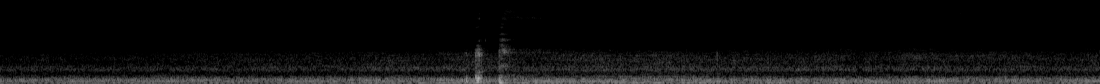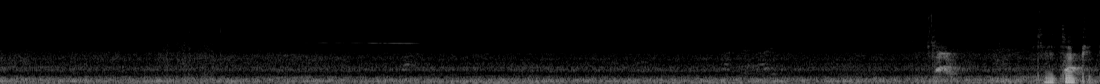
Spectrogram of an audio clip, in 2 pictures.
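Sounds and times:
faint high whistle: 13.9 - 15.3.

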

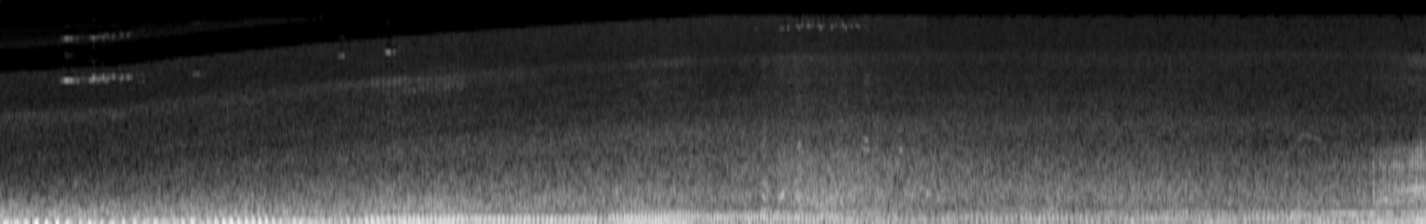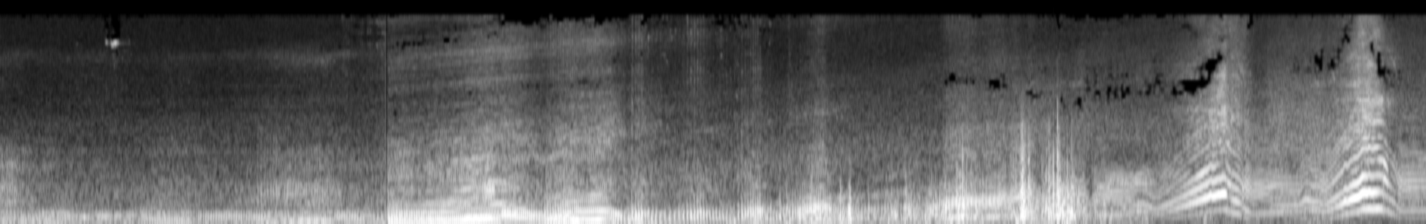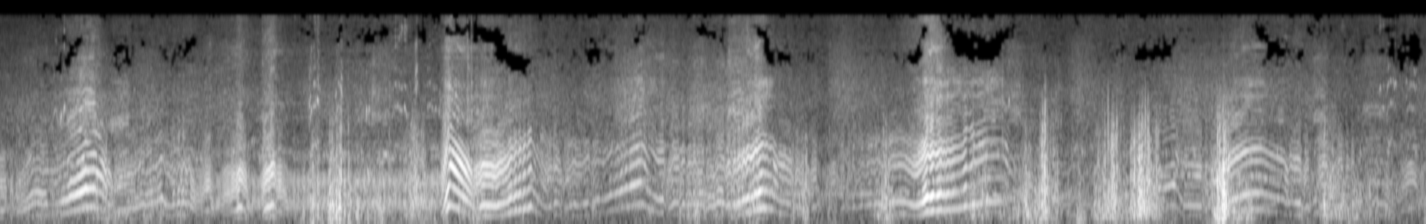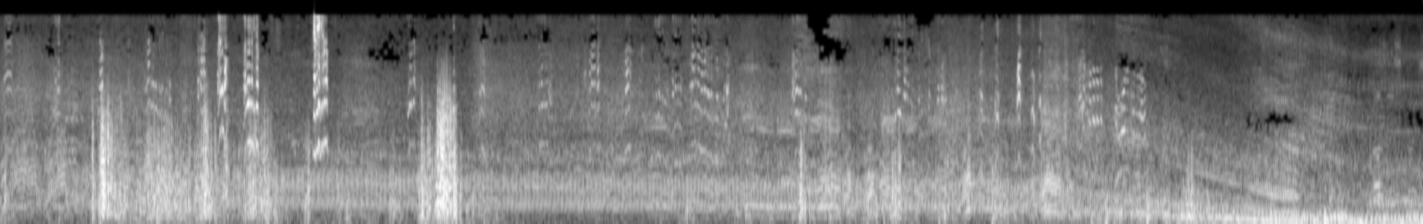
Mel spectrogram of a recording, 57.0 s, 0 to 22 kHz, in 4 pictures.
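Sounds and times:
motorcycle engine revving: 13.1 - 57.0.

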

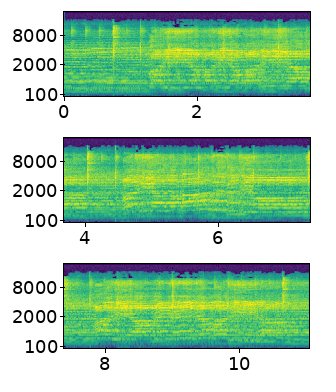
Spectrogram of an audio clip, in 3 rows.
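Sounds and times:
choir singing a hymn: 1.0 - 11.0.

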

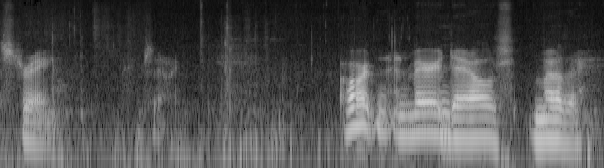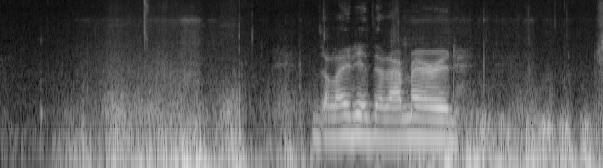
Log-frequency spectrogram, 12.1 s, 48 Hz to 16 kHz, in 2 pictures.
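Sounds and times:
faint breath: 2.1 - 2.8.

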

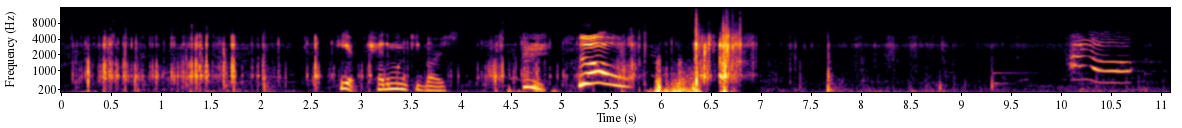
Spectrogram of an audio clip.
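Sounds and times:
plush toys rustling on microphone: 0.0 - 9.4
child's voice: 5.1 - 5.8, 10.1 - 10.9.

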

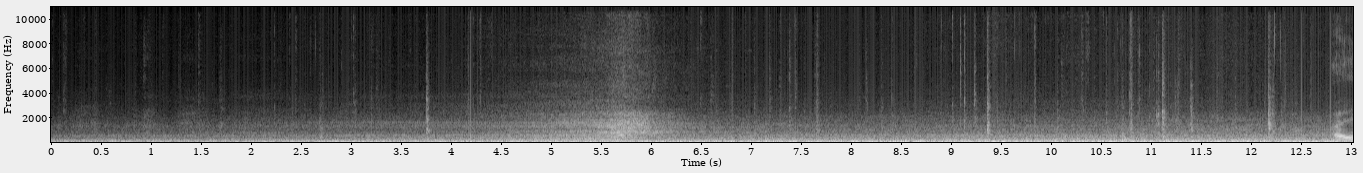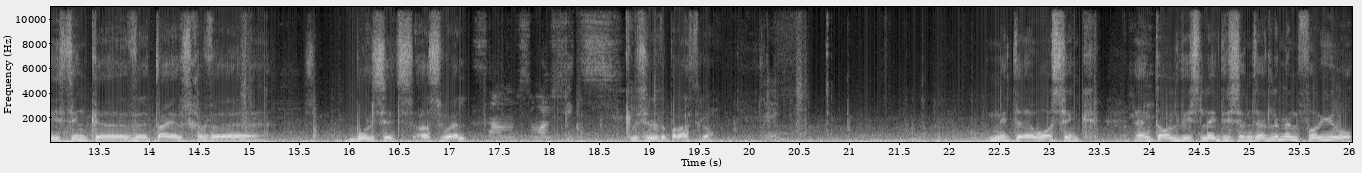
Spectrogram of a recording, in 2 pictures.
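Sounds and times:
car engine running: 0.0 - 26.0
road and tyre noise: 0.0 - 26.0
brief whoosh: 4.3 - 7.0.

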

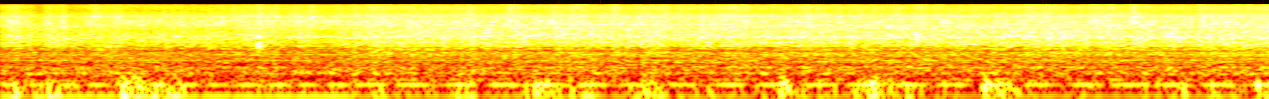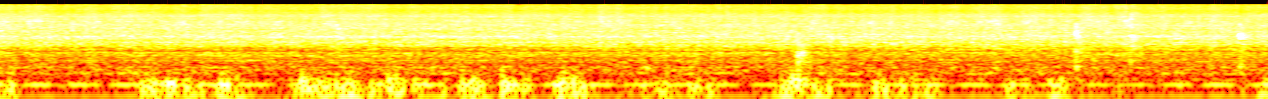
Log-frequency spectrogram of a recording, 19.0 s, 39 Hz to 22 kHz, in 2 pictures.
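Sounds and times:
onion and mince sizzling in pan: 0.0 - 19.0.

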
